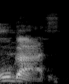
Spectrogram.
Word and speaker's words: Ugas: I can't pronounce his name. Ugos. What's the name of that, Derek? Yordanis Ugas. Ugas.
